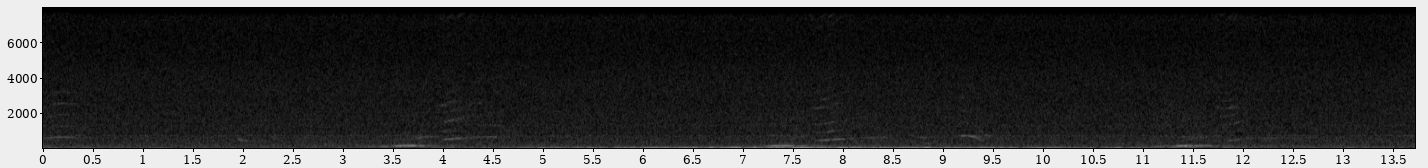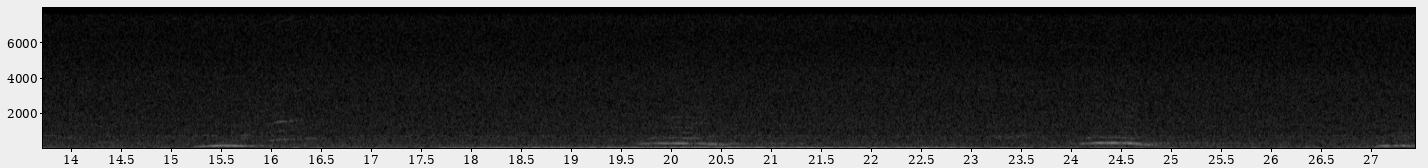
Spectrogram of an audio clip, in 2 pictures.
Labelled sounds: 0.1	0.3	humpback whale, 2.5 to 2.6 kHz
4.0	4.3	humpback whale, 1.5 to 1.8 kHz
7.7	8.0	humpback whale, 0.86 to 1.5 kHz
16.0	16.3	humpback whale, 1.4 to 1.7 kHz

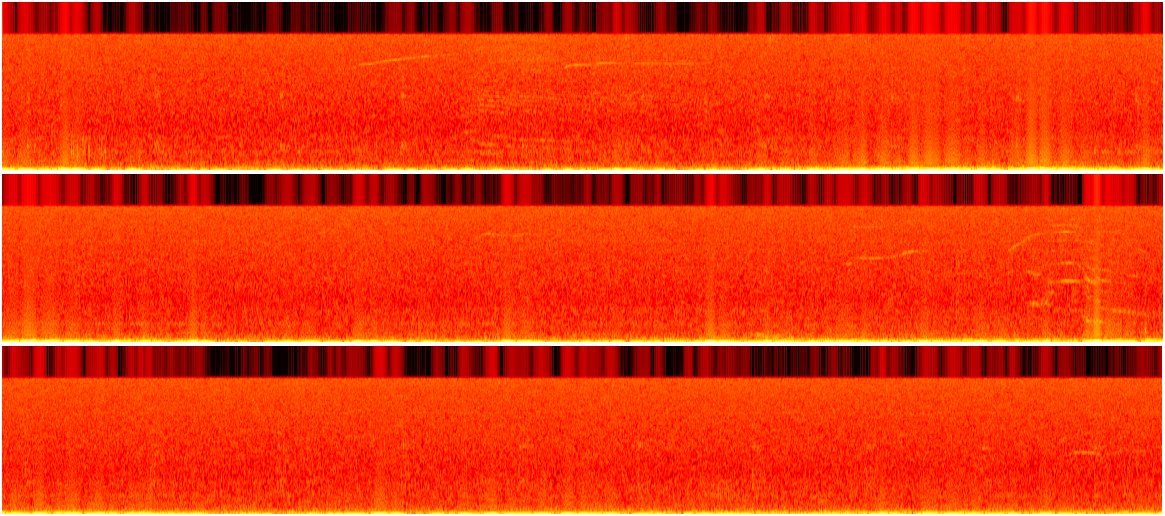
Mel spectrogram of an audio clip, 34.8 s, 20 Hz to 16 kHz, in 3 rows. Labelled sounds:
3.6	4.4	killer whale, Bigg's (transient), 3.8 to 4.8 kHz
5.6	6.2	killer whale, Bigg's (transient), 3.6 to 4.1 kHz
20.1	20.5	killer whale, Bigg's (transient), 2.3 to 5.0 kHz
21.9	22.4	killer whale, Bigg's (transient), 0.80 to 1.5 kHz
33.9	34.2	killer whale, Bigg's (transient), 1.4 to 1.5 kHz

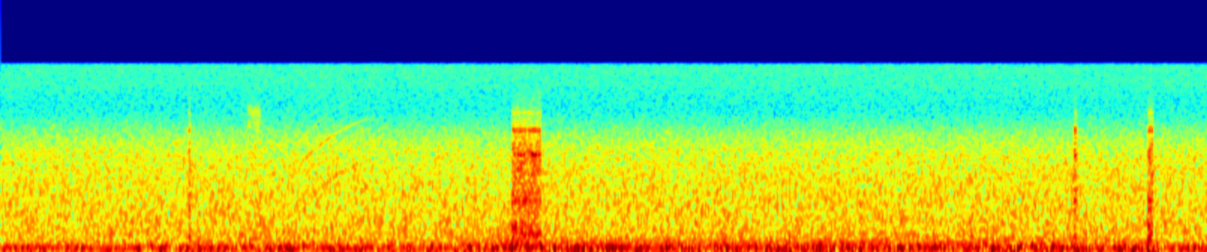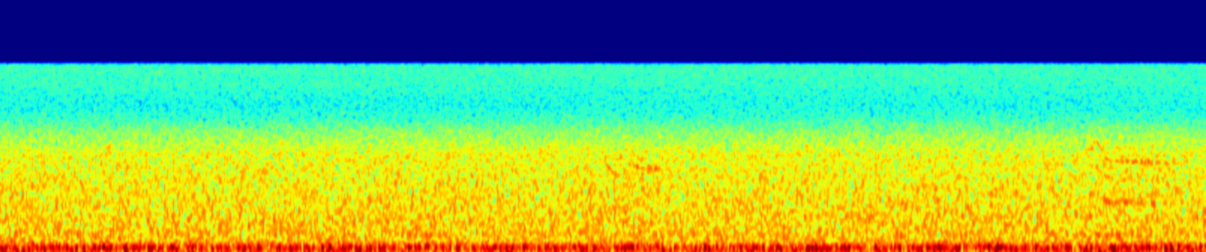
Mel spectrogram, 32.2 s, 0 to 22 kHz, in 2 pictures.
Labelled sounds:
30.5	32.1	killer whale, Bigg's (transient), 0.34 to 2.0 kHz

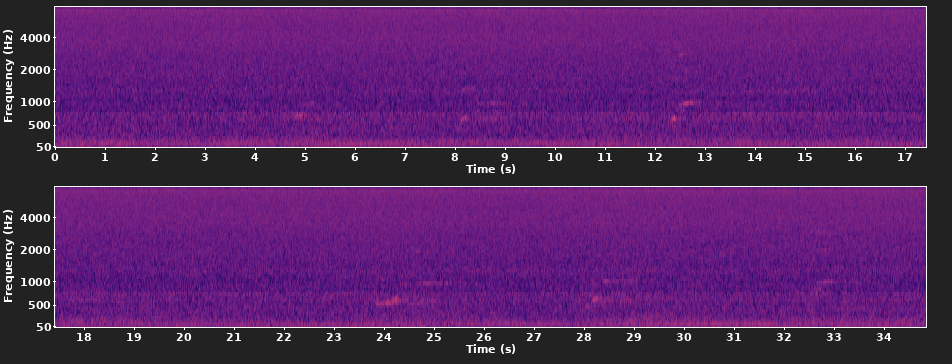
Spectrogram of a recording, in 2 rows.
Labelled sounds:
12.5	12.8	humpback whale, 0.80 to 1.1 kHz
32.6	33.0	humpback whale, 0.80 to 1.1 kHz

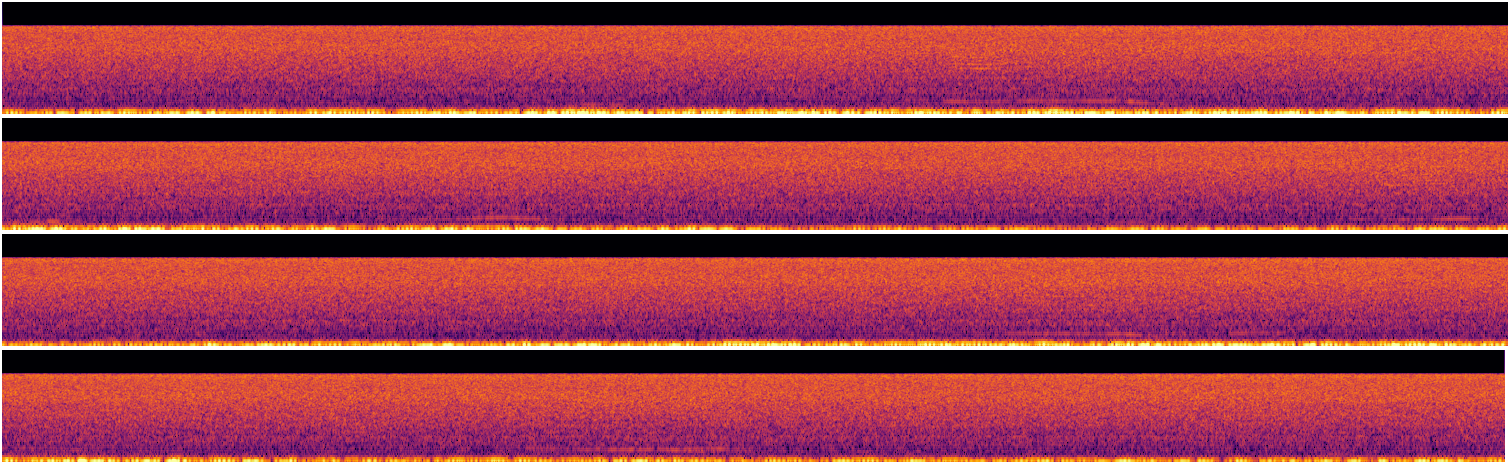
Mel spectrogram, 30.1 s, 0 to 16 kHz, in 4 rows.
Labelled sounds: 4.7	5.0	humpback whale, 2.1 to 2.2 kHz

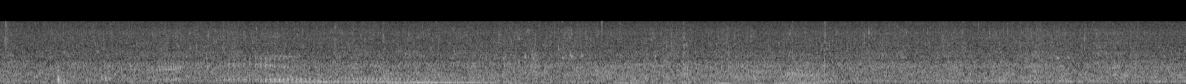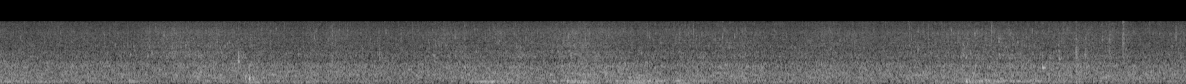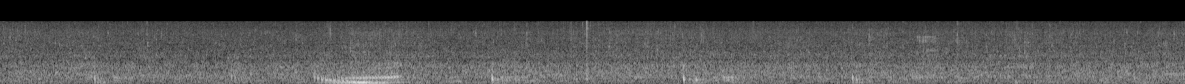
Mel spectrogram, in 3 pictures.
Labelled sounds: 2.6	3.0	humpback whale, 1.2 to 1.5 kHz

